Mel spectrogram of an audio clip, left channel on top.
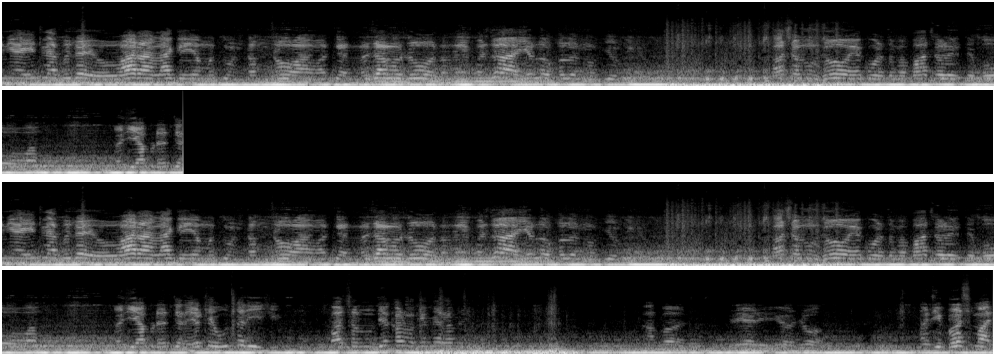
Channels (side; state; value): left; drops out; at 11.8 s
